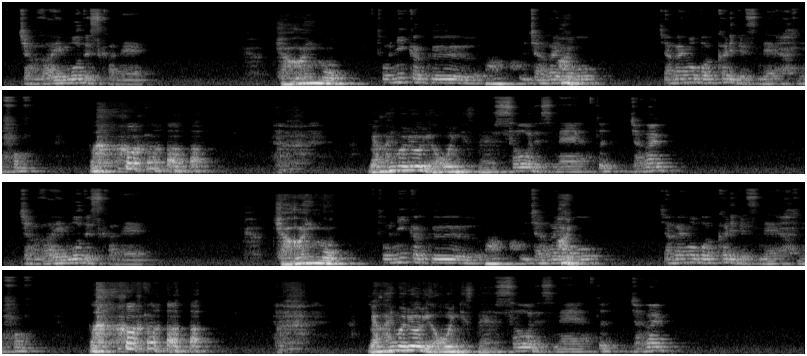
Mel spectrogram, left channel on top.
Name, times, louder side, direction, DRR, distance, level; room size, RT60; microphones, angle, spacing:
voice 1, 0.2-1.4 3.8-4.8 5.2-5.9 6.6-8.3 10.7-11.2 13.0-14.6, right 1 dB, 60° left, 1.1 m, -27 dB
voice 2, 2.4-3.4 4.8-5.2 5.5-5.8 8.9-10.0 10.8-11.1 11.7-13.1, right 2 dB, 60° right, 0.5 m, -17 dB
3.5 x 2.2 x 3.8 m
head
